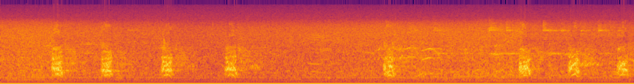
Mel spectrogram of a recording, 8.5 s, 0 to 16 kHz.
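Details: Rottweiler barking at a 1994 ADRK breed survey (Körung): eight single barks at irregular intervals of roughly one to two seconds, with a pause in the middle and a low crowd murmur throughout.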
